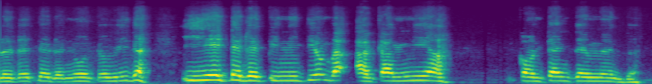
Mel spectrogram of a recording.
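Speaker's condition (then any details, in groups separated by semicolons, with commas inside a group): Cerebral palsy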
